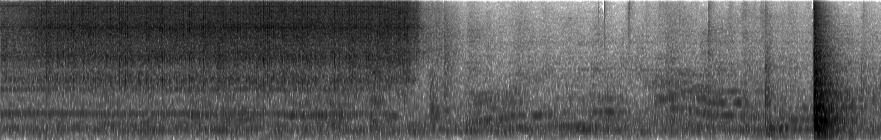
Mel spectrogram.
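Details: PicooZ Sidewinder micro RC helicopter, blades held down under throttle: fast high-pitched ratcheting buzz for about four seconds then stops; drive cog slipping up its shaft, fixed by pushing cog back down shaft.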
